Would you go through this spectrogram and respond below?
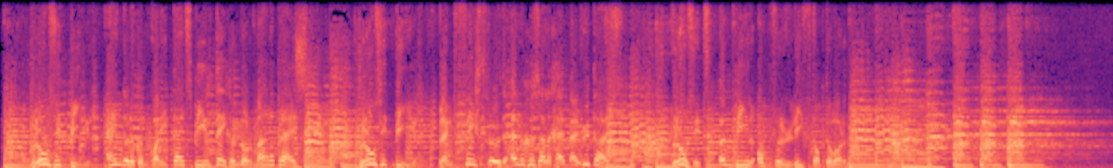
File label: commercial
